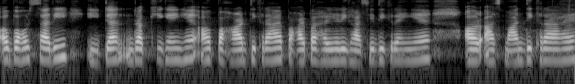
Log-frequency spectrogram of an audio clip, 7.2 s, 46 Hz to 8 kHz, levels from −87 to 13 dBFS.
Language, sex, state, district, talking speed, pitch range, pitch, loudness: Hindi, female, Haryana, Charkhi Dadri, 210 wpm, 195-205 Hz, 200 Hz, -19 LUFS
